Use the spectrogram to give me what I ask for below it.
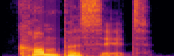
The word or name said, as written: composite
